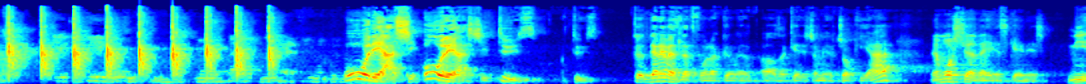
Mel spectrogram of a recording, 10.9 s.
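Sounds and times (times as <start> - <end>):
steady rhythmic clapping: 0.0 - 3.0
speech: 0.6 - 10.8.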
